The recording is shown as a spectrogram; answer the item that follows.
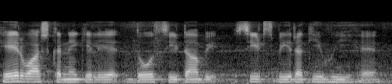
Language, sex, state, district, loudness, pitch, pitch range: Hindi, male, Arunachal Pradesh, Lower Dibang Valley, -18 LUFS, 115 Hz, 115-120 Hz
